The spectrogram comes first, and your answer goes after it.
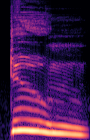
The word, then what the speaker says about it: Dune: and its first ever Dune parody it is pronounced Dune but did parasites regain to live up to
